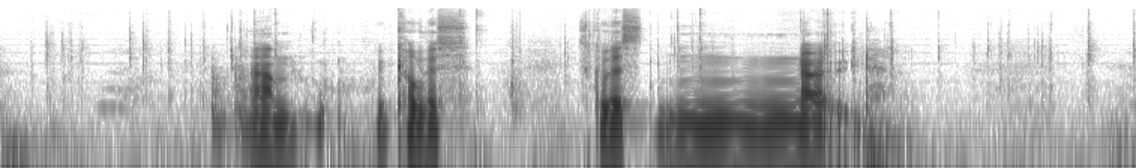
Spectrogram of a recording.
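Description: Bursts of keyboard typing and clicking on a computer come through faintly in short runs between spoken words from a man nearby.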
